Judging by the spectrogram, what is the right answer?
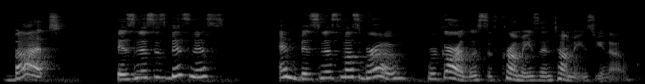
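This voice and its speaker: A woman's voice: sits high, very animated, moderate pace. A woman voicing a greedy, defiant male factory owner from a storybook, insistent and boastful.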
